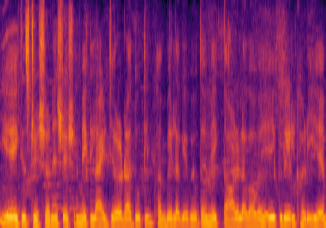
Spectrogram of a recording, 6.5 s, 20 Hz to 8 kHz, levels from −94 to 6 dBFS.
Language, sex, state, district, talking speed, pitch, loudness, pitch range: Hindi, female, Maharashtra, Mumbai Suburban, 255 wpm, 215 Hz, -15 LUFS, 205-225 Hz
